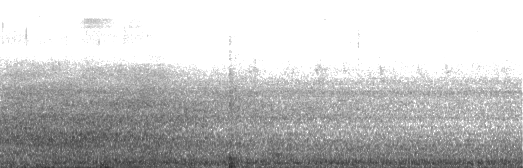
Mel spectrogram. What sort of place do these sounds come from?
residential area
